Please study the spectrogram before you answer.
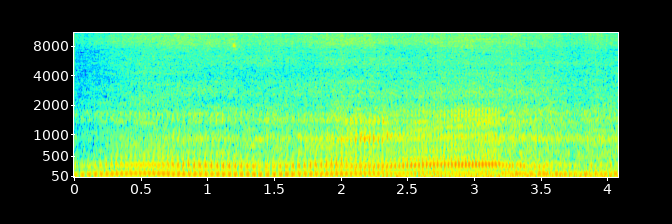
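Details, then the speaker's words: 2007 Kawasaki Ninja 500R on first ride after carburetor cleaning with new needles: twin pulls with a smooth, even beat as revs climb through a gear change, no misfire or stumble; running healthy. "and smooth brakes are working good sounds happy"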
